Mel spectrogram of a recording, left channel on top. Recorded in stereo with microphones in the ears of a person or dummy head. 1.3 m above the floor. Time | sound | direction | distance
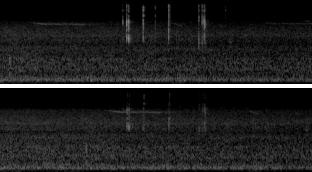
1.2 | a crack | 60° left (ahead or behind) | 0.6 m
